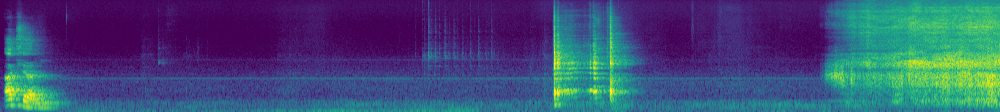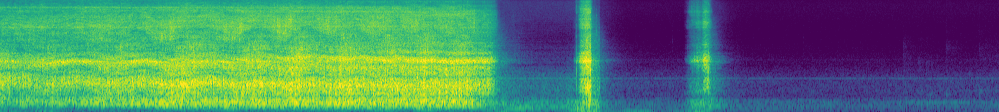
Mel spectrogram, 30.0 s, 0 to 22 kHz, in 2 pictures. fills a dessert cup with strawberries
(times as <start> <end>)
12.4 22.8, 25.4 25.8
